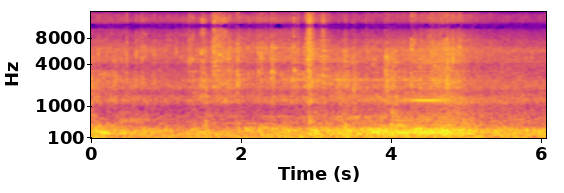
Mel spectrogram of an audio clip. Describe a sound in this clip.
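A tram rolls in along rails with a low, growing rumble.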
